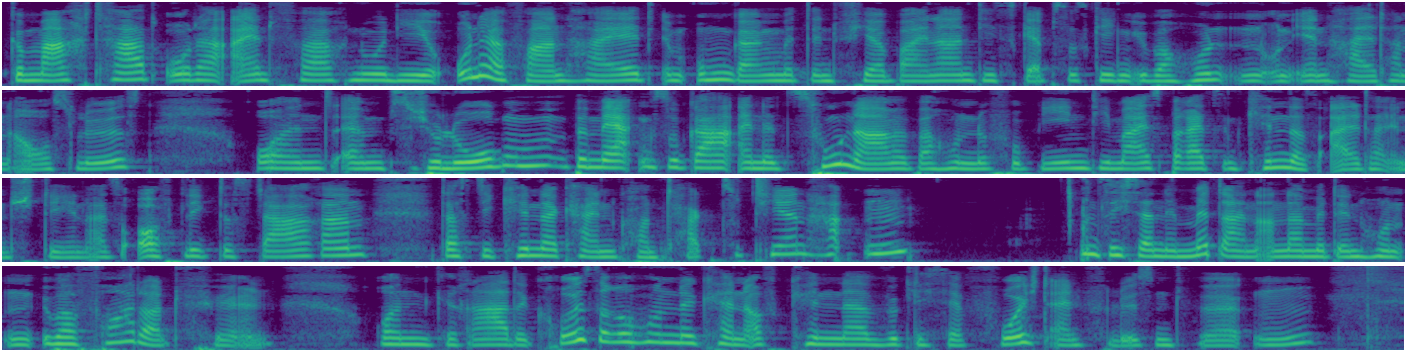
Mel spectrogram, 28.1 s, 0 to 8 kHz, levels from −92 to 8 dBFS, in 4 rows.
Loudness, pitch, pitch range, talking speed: -24 LUFS, 215 Hz, 200-235 Hz, 150 wpm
